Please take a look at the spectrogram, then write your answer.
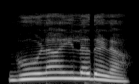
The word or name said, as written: ಘೋಳಾಯಿಲದಳ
